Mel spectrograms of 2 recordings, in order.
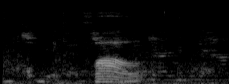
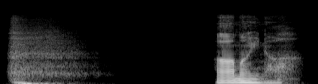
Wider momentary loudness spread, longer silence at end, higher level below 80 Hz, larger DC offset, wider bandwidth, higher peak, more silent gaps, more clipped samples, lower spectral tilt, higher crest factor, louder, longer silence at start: about the same, 21 LU vs 23 LU; second, 0 s vs 0.25 s; second, -60 dBFS vs -30 dBFS; neither; first, 16.5 kHz vs 11 kHz; second, -18 dBFS vs 0 dBFS; second, none vs 1.42-2.13 s; neither; second, -5.5 dB/octave vs -7.5 dB/octave; about the same, 20 dB vs 20 dB; second, -36 LUFS vs -18 LUFS; about the same, 0.05 s vs 0.1 s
